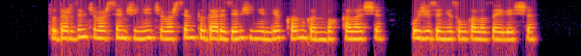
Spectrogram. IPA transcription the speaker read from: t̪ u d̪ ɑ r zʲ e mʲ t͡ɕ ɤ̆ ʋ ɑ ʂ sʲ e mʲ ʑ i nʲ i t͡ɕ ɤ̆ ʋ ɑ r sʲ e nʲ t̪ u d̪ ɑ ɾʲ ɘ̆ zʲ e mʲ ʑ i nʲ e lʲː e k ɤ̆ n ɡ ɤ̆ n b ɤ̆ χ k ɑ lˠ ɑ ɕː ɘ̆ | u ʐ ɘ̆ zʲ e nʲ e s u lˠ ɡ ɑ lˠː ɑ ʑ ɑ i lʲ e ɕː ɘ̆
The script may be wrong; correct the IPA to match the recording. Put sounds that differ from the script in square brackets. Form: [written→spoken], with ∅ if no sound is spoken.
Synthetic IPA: t̪ u d̪ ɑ r zʲ e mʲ t͡ɕ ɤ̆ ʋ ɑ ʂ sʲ e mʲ ʑ i nʲ [i→e] t͡ɕ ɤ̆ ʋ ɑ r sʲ e [nʲ→mʲ] t̪ u d̪ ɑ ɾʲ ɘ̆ zʲ e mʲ ʑ i nʲ e lʲː e k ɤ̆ n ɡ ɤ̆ n b ɤ̆ χ k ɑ lˠ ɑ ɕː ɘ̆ | u [ʐ→ʑ] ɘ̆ zʲ e nʲ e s u lˠ ɡ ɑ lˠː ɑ [ʑ→z] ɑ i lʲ e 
